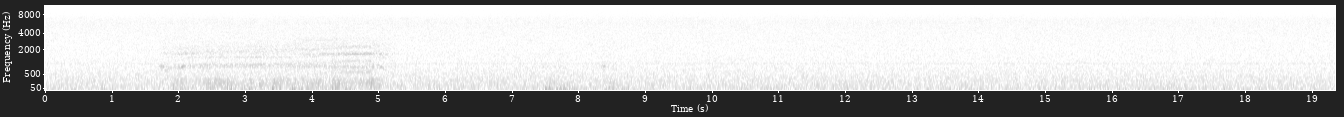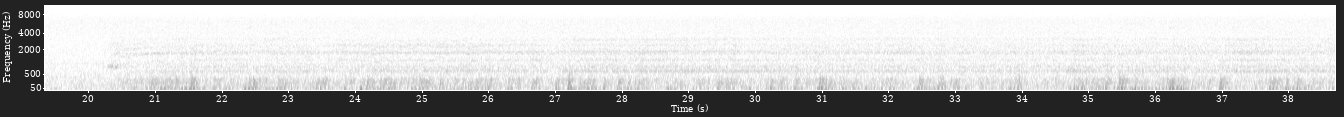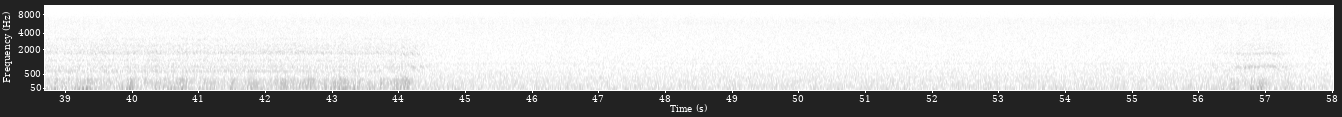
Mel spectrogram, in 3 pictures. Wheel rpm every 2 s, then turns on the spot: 10, 90, 110, 10, 0, 0, 0, 0, 0, 0, 80, 160, 160, 160, 160, 160, 160, 160, 160, 160, 160, 160, 50, 0, 0, 0, 0, 0, 40.
6-8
